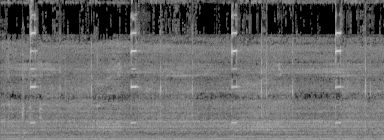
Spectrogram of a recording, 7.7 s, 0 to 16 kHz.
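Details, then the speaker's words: Remodulin infusion pump self-tested, reserve volume 100, air detector off, priming its line: quiet steady motor hum with a soft click about every two seconds, normal prime. "now it's doing a self test please wait now we're ready to prime the line so we're gonna prime it"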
